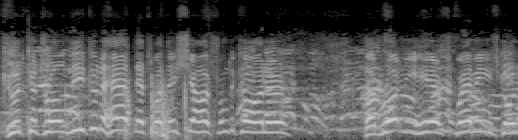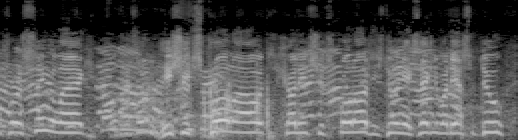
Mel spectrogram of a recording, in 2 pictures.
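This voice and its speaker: A man's voice: extremely high pitch, steady tone, a little fast. A man giving live color commentary on a fight, urging tactics in a repetitive, coaching-like way. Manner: urgent, repetitive coaching-style analysis. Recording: live over a loud arena crowd. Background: roaring fight crowd.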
